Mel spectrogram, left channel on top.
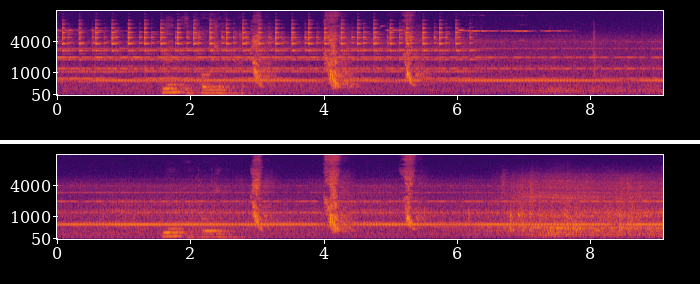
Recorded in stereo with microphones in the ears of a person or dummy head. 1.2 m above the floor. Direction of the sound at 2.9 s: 15° right (ahead or behind).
